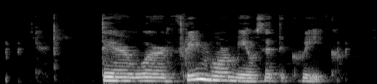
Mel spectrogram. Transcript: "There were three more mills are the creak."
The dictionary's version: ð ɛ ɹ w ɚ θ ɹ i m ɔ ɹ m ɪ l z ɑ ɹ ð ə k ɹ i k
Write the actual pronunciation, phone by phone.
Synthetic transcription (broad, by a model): ð ɛ ɹ w ɚ θ ɹ i m ɔ ɹ m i l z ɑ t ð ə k ɹ i k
